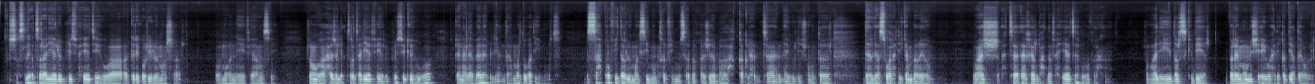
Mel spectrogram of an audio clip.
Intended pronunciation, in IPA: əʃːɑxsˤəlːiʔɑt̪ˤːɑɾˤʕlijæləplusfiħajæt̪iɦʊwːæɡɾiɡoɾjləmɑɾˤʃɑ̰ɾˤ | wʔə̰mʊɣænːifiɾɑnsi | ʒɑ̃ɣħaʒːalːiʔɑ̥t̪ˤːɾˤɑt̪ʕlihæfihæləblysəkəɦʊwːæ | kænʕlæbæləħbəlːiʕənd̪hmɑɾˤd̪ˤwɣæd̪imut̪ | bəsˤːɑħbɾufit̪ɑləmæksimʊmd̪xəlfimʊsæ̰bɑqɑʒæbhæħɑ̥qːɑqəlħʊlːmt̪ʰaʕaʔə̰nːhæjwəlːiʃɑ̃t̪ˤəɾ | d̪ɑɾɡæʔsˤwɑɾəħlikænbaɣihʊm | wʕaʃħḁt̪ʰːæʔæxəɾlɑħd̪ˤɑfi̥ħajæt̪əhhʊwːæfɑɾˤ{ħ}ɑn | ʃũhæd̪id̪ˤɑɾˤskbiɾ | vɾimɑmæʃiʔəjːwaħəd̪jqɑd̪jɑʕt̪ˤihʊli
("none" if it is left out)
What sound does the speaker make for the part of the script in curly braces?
ħ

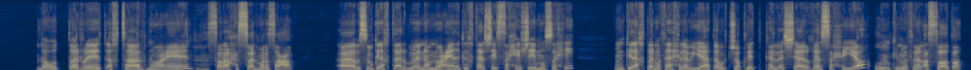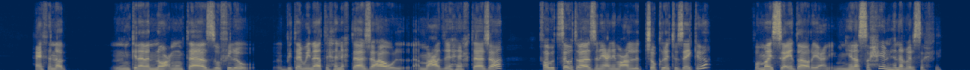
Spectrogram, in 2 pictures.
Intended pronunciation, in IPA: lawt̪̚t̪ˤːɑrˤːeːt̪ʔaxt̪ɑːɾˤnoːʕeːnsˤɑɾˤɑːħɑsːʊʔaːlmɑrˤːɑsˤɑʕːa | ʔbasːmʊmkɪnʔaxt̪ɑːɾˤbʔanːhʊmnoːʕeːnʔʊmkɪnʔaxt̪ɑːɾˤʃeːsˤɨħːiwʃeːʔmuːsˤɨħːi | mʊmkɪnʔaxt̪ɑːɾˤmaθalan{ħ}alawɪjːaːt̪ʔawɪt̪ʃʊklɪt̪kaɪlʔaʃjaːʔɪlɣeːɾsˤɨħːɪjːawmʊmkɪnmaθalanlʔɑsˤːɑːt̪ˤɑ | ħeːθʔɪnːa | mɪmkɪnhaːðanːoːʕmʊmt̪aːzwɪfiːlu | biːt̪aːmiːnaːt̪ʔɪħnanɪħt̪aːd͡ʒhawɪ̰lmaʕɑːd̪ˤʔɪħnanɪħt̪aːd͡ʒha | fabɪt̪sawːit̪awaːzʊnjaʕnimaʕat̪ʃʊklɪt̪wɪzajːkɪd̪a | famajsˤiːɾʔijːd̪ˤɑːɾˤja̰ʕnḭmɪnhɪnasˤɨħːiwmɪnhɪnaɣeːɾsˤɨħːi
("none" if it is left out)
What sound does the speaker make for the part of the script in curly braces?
ħ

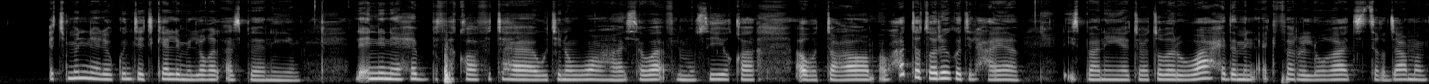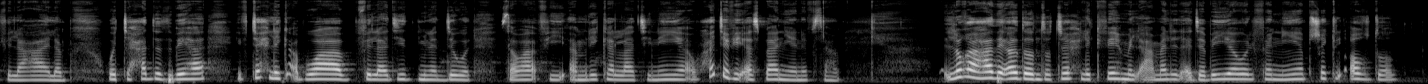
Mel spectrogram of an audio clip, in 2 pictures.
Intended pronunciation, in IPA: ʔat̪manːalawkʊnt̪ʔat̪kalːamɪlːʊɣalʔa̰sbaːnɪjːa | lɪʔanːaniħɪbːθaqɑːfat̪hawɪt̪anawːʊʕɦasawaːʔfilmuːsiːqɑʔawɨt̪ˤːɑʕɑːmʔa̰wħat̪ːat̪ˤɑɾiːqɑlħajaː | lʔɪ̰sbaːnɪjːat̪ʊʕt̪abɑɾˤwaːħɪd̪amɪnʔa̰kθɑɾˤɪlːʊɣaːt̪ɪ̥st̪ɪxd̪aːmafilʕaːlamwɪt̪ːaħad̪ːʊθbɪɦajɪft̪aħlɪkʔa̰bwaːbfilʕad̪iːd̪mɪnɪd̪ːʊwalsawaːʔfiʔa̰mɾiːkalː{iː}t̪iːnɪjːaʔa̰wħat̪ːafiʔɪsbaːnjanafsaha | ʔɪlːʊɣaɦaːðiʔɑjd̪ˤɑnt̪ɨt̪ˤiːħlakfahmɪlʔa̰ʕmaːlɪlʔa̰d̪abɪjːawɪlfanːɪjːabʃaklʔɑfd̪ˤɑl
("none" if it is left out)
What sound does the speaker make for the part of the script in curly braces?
aː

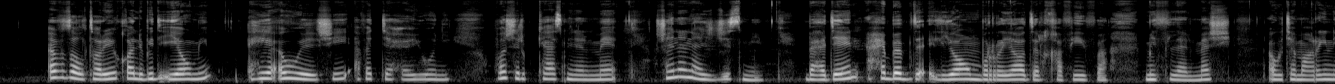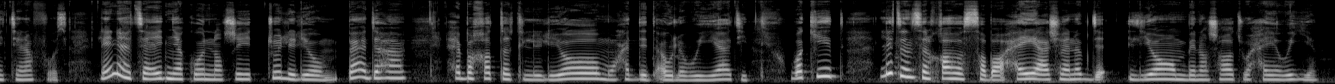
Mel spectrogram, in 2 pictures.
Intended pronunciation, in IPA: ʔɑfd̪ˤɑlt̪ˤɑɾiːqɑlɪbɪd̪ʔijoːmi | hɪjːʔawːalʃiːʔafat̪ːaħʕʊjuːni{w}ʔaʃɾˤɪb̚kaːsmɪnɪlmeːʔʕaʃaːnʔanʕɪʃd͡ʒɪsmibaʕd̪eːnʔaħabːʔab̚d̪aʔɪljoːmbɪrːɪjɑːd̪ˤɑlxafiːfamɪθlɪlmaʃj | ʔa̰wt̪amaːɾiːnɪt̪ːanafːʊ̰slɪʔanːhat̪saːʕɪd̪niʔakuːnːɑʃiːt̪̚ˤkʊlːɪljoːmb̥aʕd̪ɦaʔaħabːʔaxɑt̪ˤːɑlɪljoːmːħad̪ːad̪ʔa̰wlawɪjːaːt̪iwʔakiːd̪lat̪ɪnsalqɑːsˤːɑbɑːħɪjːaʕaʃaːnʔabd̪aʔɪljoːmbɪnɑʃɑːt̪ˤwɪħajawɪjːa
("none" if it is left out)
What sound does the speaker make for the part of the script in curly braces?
w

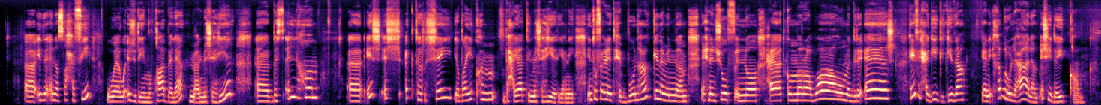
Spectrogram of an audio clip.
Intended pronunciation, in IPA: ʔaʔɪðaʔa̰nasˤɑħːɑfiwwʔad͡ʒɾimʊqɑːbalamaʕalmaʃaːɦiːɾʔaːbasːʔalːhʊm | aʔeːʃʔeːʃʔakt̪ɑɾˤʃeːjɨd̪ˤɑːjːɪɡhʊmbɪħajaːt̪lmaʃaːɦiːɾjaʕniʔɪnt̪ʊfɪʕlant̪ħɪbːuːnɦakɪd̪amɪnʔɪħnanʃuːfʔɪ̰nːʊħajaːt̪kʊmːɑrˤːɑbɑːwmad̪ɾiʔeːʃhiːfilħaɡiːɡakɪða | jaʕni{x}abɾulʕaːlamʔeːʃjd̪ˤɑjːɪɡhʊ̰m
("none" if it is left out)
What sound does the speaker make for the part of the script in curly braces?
x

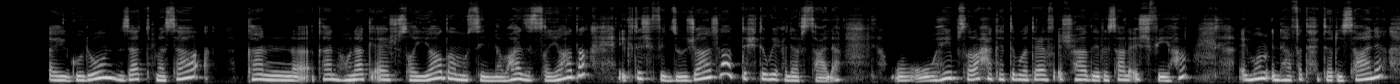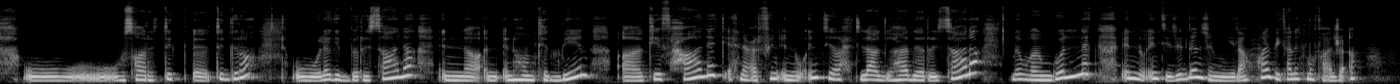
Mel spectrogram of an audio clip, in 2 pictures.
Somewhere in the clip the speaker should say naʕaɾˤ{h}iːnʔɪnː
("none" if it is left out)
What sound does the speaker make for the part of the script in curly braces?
f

